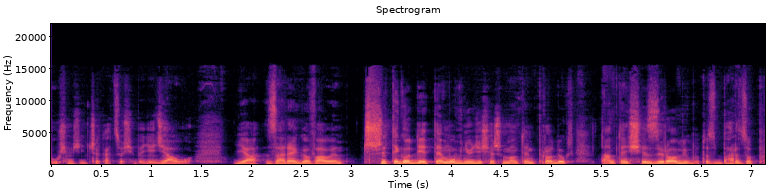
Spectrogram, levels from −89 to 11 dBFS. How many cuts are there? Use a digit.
0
